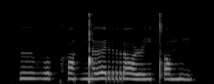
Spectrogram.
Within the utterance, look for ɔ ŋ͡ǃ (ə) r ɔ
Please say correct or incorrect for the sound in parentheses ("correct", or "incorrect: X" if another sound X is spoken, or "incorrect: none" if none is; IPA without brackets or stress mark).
correct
